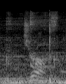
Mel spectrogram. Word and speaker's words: Drost: Drost, like rhymes with frost.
